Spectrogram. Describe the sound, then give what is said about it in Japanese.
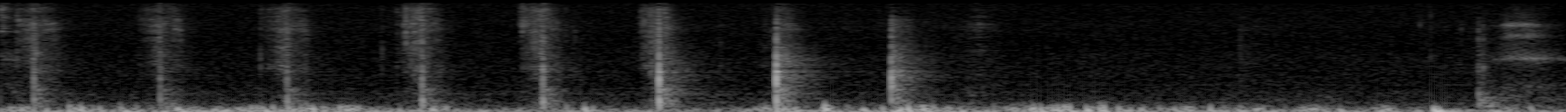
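A knife finely minces a long green onion on a cutting board in a steady run of about eight crisp, evenly spaced strokes, then a pause and one final chop. “みじん切りはネギを回しながら縦に何箇所か切れ目を入れます。それから端からみじん切りにしていきます。”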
